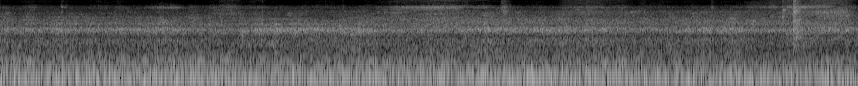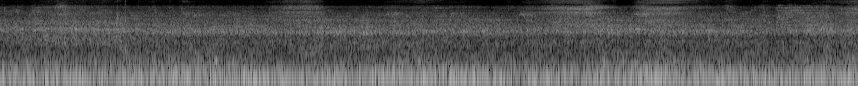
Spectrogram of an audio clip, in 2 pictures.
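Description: A CSX freight train passes in Fostoria, Ohio, a continuous loud low rumble of rolling wagons that holds steady throughout.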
